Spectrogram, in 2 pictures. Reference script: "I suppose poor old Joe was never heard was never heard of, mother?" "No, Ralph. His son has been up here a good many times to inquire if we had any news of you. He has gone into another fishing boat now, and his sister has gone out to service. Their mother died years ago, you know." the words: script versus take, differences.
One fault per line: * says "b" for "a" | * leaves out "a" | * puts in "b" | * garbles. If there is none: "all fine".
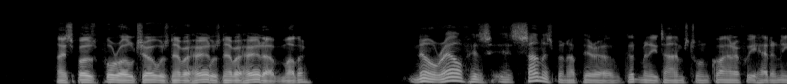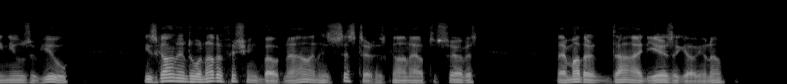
all fine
